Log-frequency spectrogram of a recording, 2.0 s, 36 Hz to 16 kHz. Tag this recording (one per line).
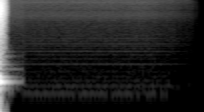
909
drum
jomox
snare
xbase09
